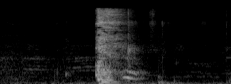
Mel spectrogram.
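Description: A person coughs once, sharply, about a second in.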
